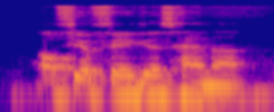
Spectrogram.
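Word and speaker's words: Ophiophagus hannah: Ophiophagus hanna.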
